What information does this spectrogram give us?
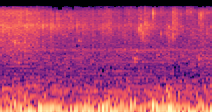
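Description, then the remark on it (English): Shower water runs in a vast shower room in a steady, unbroken hiss, moderately loud, with a low rumble beneath and a slight surge near the end. No one speaks. “Suddenly, with the water shut off, the only sound in the vast shower room was my panting breath.”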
